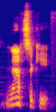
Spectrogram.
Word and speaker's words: Natsuki: The last 2 episodes I've been butchering her name, pronouncing it Monica. Also, Natsuki is Natsuki.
